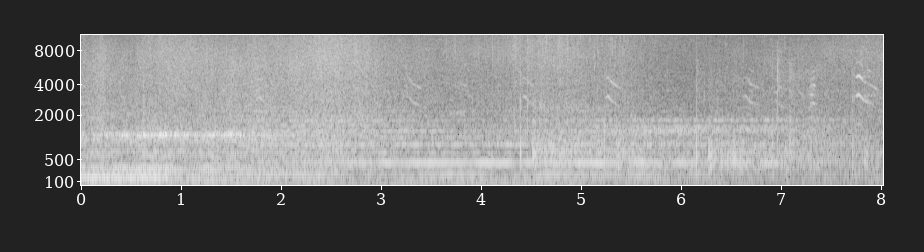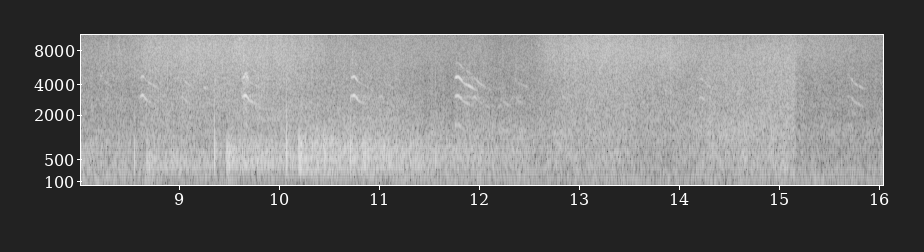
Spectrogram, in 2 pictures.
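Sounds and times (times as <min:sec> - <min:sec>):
sea waves washing on shore: 0:00.0 - 0:16.0
wind: 0:00.0 - 0:16.0
short falling bird calls: 0:03.2 - 0:13.2.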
